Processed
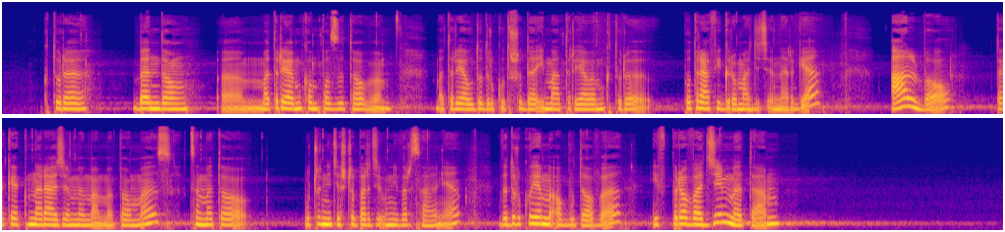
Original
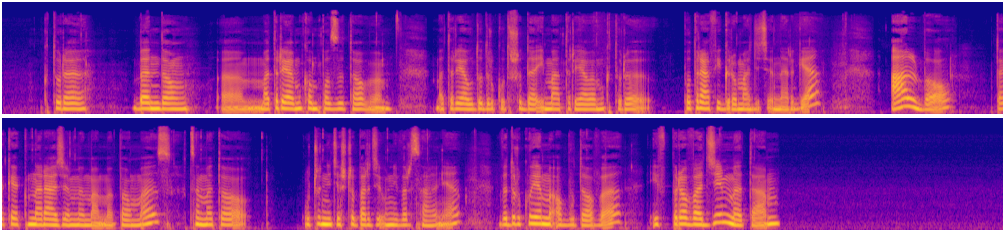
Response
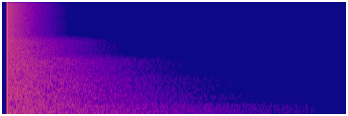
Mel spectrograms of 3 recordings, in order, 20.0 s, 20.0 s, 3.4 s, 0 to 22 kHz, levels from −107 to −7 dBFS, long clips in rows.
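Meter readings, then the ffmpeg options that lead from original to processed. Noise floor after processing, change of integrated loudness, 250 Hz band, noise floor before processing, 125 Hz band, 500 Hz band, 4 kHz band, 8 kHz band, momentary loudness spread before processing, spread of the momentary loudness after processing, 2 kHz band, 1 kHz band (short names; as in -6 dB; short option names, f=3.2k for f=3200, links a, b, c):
-62 dBFS, +3.5 dB, +3.5 dB, -70 dBFS, +3.5 dB, +3.5 dB, +3.5 dB, +3.5 dB, 12 LU, 12 LU, +3.5 dB, +3.5 dB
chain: -filter_complex "[0:a]agate=range=-10dB:threshold=-48dB:ratio=16:detection=peak,asplit=2[a][b];[b]asplit=3[c][d][e];[c]bandpass=f=270:t=q:w=8,volume=0dB[f];[d]bandpass=f=2.29k:t=q:w=8,volume=-6dB[g];[e]bandpass=f=3.01k:t=q:w=8,volume=-9dB[h];[f][g][h]amix=inputs=3:normalize=0[i];[1:a]atrim=start_sample=2205[j];[i][j]afir=irnorm=-1:irlink=0,volume=-12.5dB[k];[a][k]amix=inputs=2:normalize=0,volume=3.5dB"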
